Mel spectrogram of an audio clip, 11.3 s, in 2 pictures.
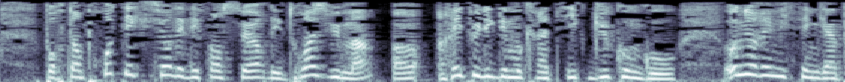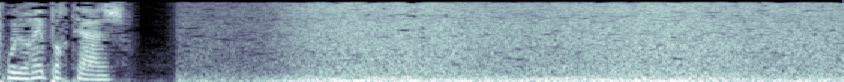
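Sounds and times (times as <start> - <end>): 
speech: 0.3 - 6.6
waterfall rumble on the Inkissi river: 6.8 - 11.2.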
